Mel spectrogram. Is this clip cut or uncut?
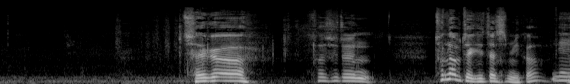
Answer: uncut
